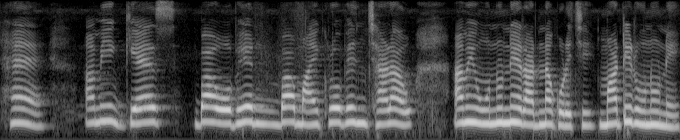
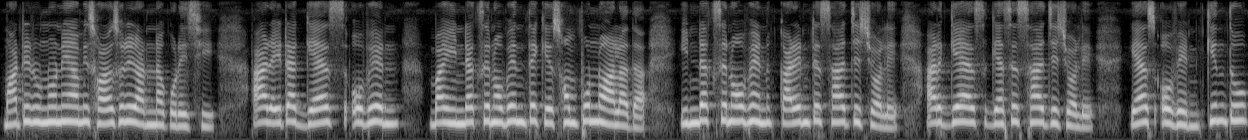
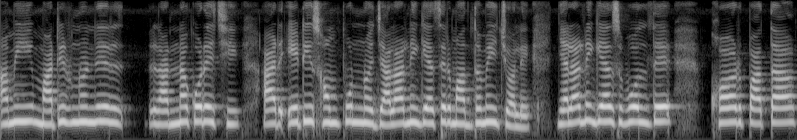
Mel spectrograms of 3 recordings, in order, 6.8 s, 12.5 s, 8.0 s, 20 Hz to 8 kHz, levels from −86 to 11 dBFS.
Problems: none marked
